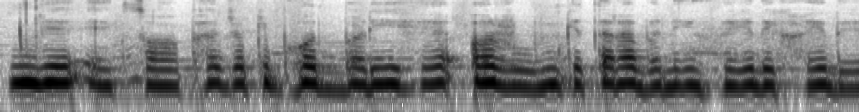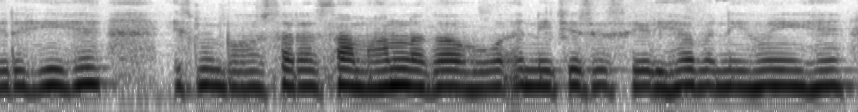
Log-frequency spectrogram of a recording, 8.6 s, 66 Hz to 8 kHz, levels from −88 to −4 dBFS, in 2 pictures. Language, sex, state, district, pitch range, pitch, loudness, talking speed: Hindi, female, Punjab, Fazilka, 195-220 Hz, 205 Hz, -16 LUFS, 225 wpm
